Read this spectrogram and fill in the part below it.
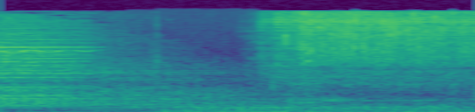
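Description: A water tap running in The Last Door video game, a steady close hiss of flowing water, quiet and alone, with the rushing spreading brighter partway through.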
